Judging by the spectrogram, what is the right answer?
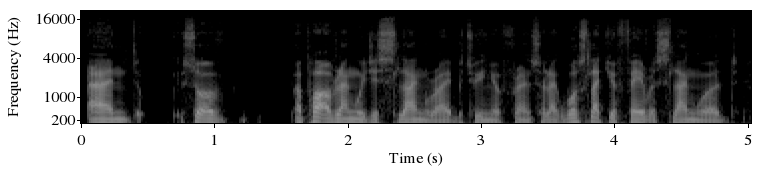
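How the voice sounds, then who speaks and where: Fast-talking young male podcast co-host. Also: mid-range voice, steady tone, fairly bright tone, no echo, clean studio sound. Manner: joking, quick interjections. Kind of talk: casual podcast chat.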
